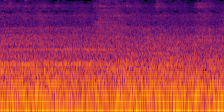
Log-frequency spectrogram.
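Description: Steady low rumble of background noise in a busy indoor public hall, even in level throughout.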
